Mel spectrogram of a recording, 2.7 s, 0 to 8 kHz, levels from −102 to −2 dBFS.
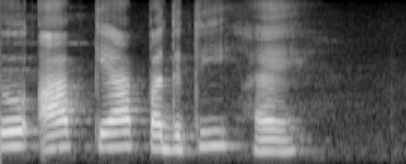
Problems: background sounds at intervals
